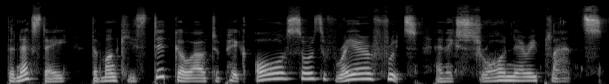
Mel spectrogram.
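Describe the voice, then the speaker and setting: A woman storyteller giving a dramatic, expressive scripted narration of a tale. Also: on the low side, unhurried. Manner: expressive, theatrical.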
